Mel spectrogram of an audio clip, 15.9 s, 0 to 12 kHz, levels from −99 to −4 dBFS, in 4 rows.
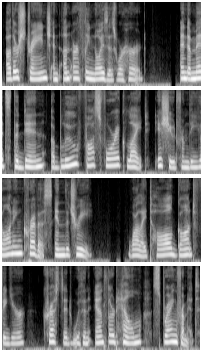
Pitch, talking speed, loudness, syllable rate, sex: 215 Hz, 135 wpm, -17 LUFS, 4.1 syllables/s, female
